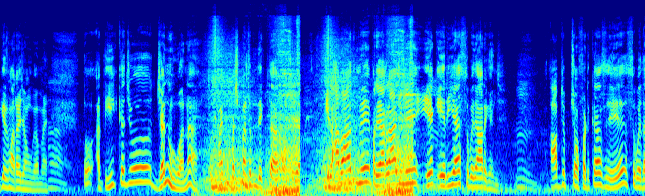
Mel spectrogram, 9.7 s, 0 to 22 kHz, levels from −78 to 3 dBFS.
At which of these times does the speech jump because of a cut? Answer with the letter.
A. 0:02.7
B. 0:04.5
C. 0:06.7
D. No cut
B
